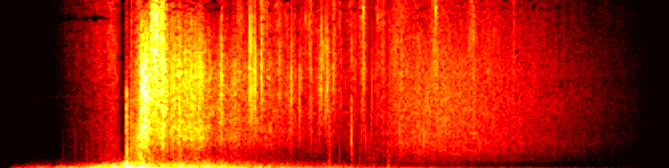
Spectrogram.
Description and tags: Dragon Land
dragon, torch, hot, magic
